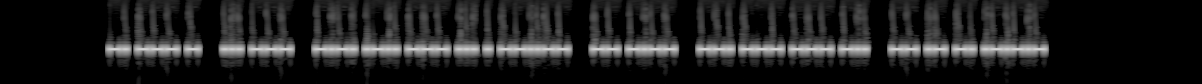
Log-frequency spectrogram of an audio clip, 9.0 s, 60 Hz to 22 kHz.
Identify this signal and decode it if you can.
Morse code, heard as a keyed tone, about 42 wpm, 700 Hz. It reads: NOT SO CLOSE, MY GOOD MAN.
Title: Sentences from Top 1000 Words - Review Part 1 - 45wpm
